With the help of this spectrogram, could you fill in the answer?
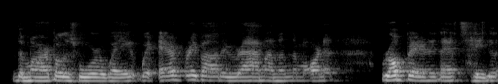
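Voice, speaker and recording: A woman with a Northern Irish accent talks fairly quickly in a fairly low, flat, monotone voice. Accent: Derry Northern Irish. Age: 60s. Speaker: interviewee. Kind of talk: interview, personal life story. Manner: conversational, with hesitations.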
